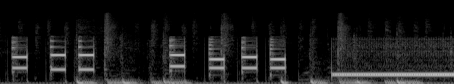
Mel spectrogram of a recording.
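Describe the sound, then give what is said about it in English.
Telephone keypad dialing to call a contest prize winner: seven crisp touch-tone beeps in short, uneven groups, followed by a steady, unbroken line tone that holds to the end. “Let's dial up our grand prize winner and let him know he is the recipient.”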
